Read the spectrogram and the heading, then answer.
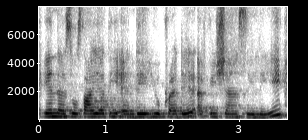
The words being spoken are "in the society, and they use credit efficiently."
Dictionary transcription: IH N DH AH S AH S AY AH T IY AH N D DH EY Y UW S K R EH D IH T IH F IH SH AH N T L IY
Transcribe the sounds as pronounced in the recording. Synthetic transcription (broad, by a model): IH N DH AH S AH S AY AH T IY AH N D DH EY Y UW K R EH D IH T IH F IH SH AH N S L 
